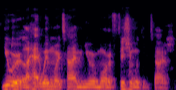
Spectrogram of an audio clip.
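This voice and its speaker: A man's voice: mid-range voice, steady tone, fast. A young man hosting a casual interview, speaking informally and encouragingly, with plenty of filler words. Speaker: podcast host, interviewer.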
